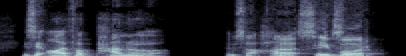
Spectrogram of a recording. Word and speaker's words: Pandur: It's is it Ivor Panur who's at Hull City? Ivor Pandur. Okay, my pronunciation.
